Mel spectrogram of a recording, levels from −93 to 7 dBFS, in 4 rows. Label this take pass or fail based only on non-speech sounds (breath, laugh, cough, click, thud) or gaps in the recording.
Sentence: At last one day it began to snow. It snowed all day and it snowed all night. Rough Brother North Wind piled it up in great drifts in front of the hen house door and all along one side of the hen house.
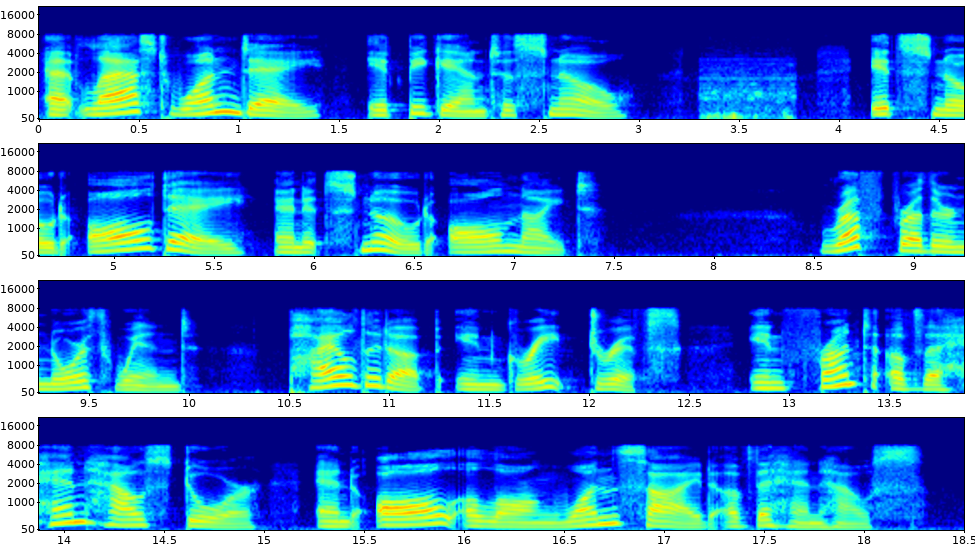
fail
